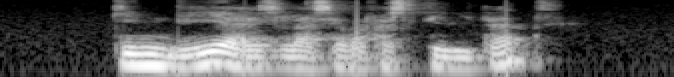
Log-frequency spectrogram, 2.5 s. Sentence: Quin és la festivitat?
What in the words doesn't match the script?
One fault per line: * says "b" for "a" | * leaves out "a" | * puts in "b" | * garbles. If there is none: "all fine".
* puts in "dia"
* puts in "seva"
